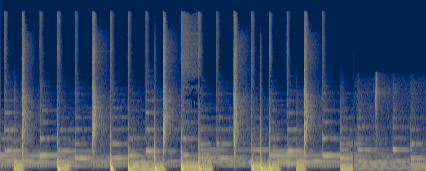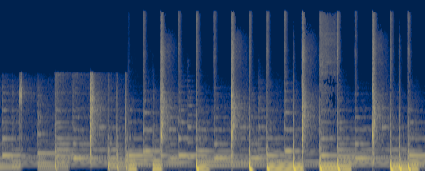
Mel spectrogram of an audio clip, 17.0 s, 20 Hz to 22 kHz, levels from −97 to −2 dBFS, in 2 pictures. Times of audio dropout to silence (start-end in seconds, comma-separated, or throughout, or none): none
